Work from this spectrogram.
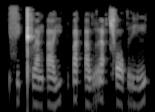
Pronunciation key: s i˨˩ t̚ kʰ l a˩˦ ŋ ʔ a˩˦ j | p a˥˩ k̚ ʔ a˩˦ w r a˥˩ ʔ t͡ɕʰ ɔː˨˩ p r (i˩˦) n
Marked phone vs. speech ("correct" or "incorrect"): correct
